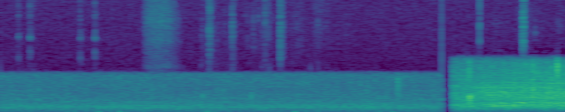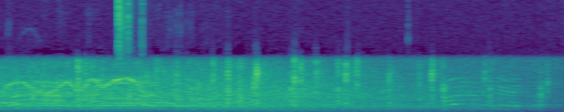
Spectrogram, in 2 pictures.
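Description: Faint steady hiss. About three seconds in, it cuts abruptly to a louder inserted recording of many overlapping voices, which thins out near the end.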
